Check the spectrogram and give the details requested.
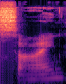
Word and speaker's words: sine: calculator, these are trig functions, and they're actually pronounced sine, cosine, and tangent, but what they do is they set up a relationship with the sides of the triangle.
